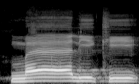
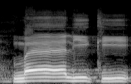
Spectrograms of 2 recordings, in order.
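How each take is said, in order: The two takes are said the same way.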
